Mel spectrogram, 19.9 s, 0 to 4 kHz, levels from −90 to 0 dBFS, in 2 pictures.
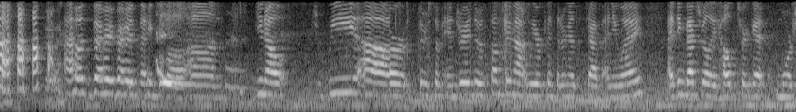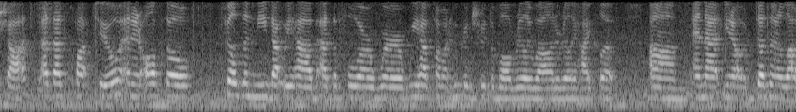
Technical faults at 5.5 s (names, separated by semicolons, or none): jitter buffer speed-up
